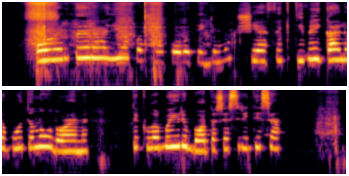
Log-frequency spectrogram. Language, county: Lithuanian, Vilnius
